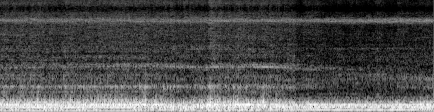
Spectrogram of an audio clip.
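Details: Rebuilt Nissan Juke project, first runs after the build: the engine idles on its own while warming up, with a deep, steady, even rumble and no knocks or hunting. The air-fuel readout was not displaying, and a small oil leak was noted afterward.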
